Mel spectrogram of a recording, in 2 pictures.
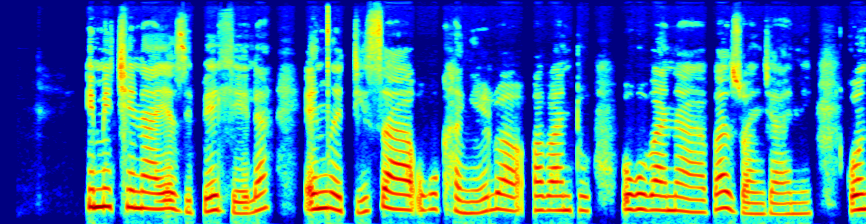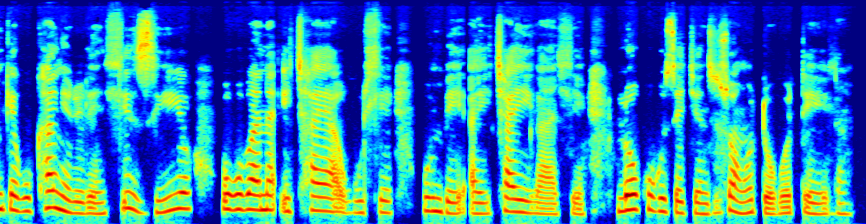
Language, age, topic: North Ndebele, 25-35, health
